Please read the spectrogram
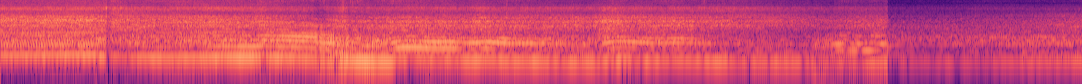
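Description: Renault Clio rally car's engine at high revs as it passes, its pitch dropping sharply about a second and a half in, then rising and falling in short pulls as it drives away. About a second before the end the sound cuts abruptly to another car's engine, quieter and steadier.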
